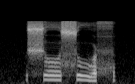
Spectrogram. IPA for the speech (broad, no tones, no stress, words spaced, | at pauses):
ʃosuħ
